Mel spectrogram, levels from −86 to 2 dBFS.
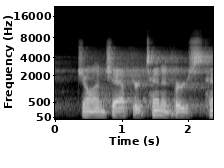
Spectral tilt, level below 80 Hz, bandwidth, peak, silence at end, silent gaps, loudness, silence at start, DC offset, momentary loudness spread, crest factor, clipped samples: -5 dB/octave; -80 dBFS; 8.4 kHz; -8 dBFS; 0 s; none; -23 LUFS; 0.35 s; under 0.1%; 4 LU; 16 dB; under 0.1%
